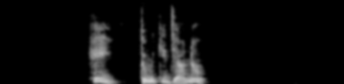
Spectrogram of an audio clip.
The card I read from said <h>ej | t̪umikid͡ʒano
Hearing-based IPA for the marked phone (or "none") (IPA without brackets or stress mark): h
